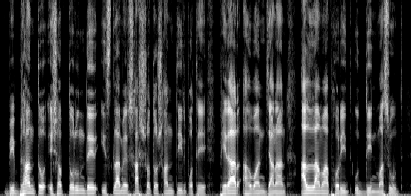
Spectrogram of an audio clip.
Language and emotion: Bengali, neutral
